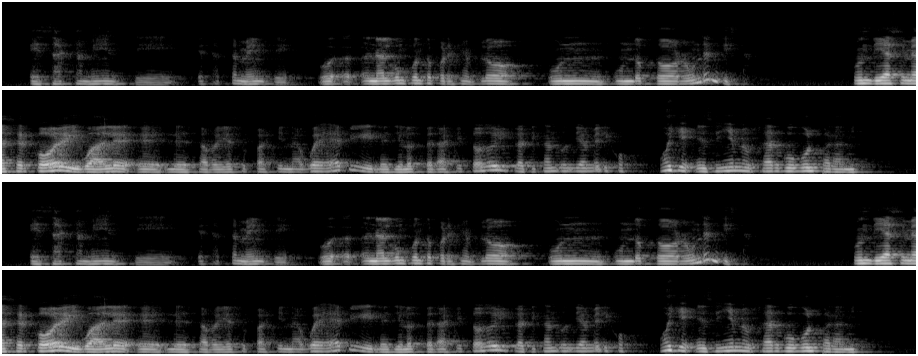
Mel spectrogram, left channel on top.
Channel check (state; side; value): identical; both; correlation 1.00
